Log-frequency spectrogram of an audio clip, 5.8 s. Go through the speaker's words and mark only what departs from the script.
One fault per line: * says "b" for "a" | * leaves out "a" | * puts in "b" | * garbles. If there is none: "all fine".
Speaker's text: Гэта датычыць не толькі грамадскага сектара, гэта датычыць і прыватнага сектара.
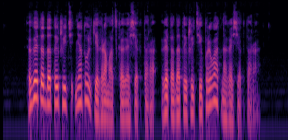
all fine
